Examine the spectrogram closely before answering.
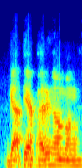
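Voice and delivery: ordinary talk, nothing marked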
